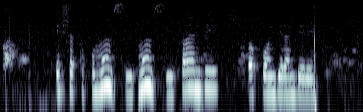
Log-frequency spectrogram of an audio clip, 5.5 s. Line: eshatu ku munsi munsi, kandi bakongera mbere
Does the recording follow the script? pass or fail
pass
